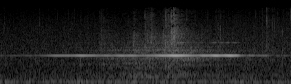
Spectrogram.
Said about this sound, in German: Die Regenzeit beginnt.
